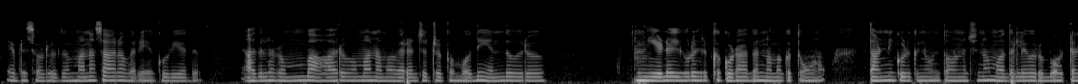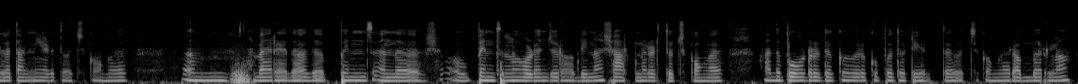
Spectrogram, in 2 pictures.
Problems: none marked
